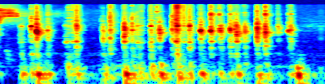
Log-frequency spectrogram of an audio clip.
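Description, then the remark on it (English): Rapid typing on a computer keyboard, a dense run of crisp clicking keystrokes with no pauses, heard alone without any talking. “Ugh, immaculate typing.”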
